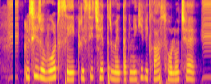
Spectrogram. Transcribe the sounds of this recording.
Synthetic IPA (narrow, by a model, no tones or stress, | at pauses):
kɾɪsiɾoʋoːɾɖsekɾɪsikʃeːt̪ɾəmẽt̪ɐkniːkiʋɪkaːsɦoːlot͡ʃʰɛː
